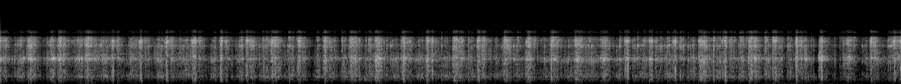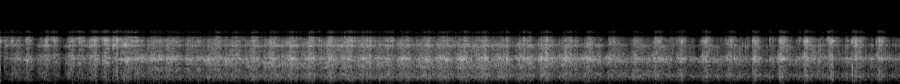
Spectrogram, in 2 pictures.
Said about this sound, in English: So I'll pull it away from the phone because it's a pretty intense rattle.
